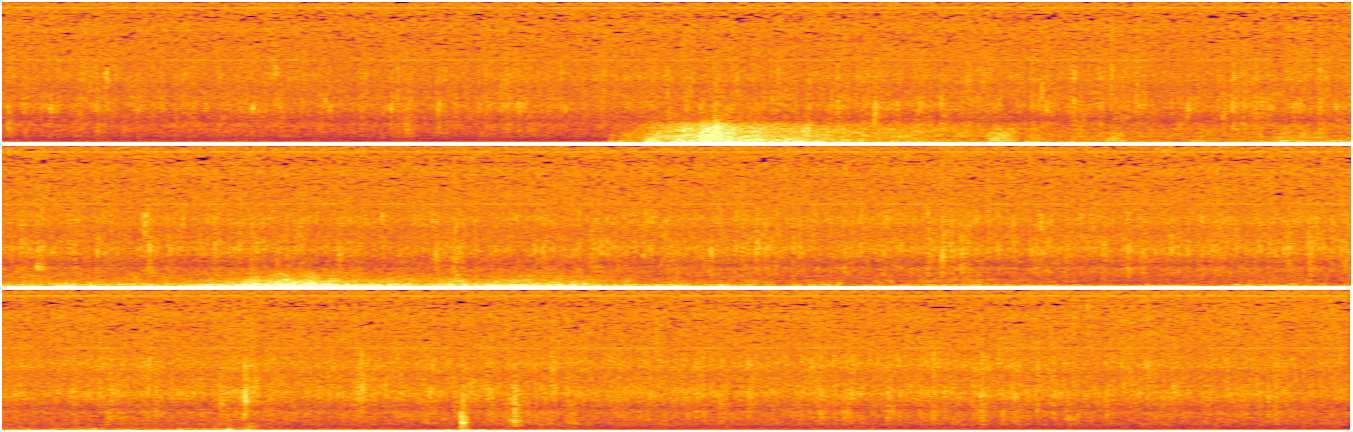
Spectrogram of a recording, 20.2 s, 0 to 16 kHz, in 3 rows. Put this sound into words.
This thunder sound was recorded by my MP3 player in a morning storm on 19th of May, 2009. I only managed to record this one because the storm was gone quickly.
